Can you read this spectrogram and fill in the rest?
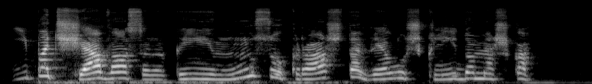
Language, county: Lithuanian, Klaipėda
